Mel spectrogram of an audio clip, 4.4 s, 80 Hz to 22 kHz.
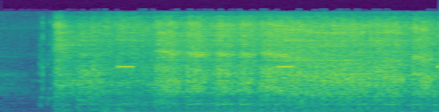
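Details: A 2011 Nissan Sentra with 33,000 miles cranks after fuel-pump priming, then stumbles into a ragged, uneven run that almost catches but never settles. Plugs, coils, fuel pump and converter were already replaced; it runs very rich. The cause is unconfirmed.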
